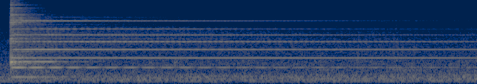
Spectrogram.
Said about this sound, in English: As we listen to this chime, let us remember our connection to each other and the world around us.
